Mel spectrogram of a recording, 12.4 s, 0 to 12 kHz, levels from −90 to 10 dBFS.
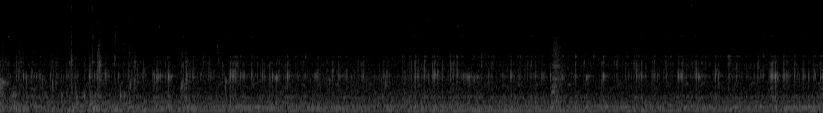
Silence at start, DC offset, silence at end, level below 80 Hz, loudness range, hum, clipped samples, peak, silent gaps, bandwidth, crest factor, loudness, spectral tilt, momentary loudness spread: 0 s; under 0.1%; 0 s; -68 dBFS; 2 LU; none; under 0.1%; -38 dBFS; none; 11 kHz; 24 dB; -63 LUFS; -6.5 dB/octave; 4 LU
